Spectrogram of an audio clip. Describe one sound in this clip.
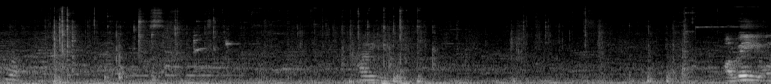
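Items rustle and clink as a bag is rummaged through.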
